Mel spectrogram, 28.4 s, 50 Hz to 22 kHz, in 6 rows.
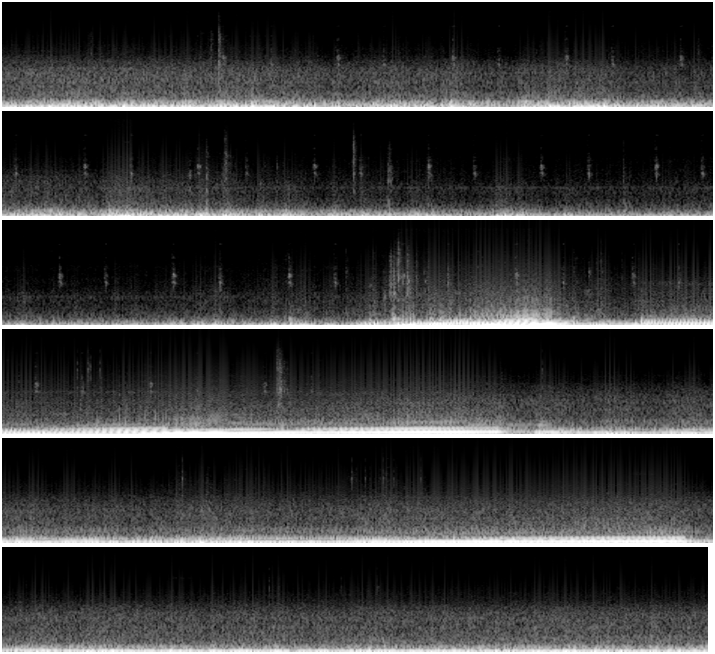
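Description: Renault Clio RS 172's 2.0-litre four-cylinder engine heard from inside the cabin. It runs low and steady, then about halfway through revs hard with a rising pitch through two gear changes. It then holds a steady, higher drone before easing off to a lower note near the end.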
